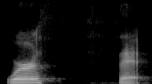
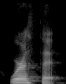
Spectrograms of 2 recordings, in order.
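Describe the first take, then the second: First: The phrase is said slowly and deliberately. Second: The phrase is said quickly at natural speed.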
